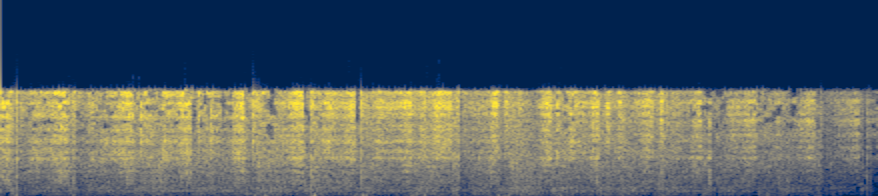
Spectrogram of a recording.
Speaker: If your machine sounds like this, that's a sharp, angry sputter. Like frying chicken to hot. That means your voltage is too high, or your wire speed is too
